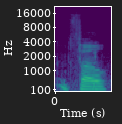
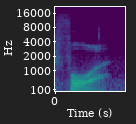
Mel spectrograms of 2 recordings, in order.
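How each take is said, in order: First: The word is short with no final r. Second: The word is drawn out, New York style.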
